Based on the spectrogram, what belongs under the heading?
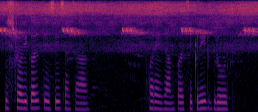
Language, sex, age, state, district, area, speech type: Goan Konkani, female, 18-30, Goa, Canacona, rural, spontaneous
